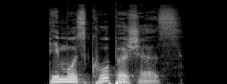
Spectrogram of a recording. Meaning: strong/mixed nominative/accusative neuter singular of demoskopisch
- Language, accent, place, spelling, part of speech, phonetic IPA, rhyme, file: German, Germany, Berlin, demoskopisches, adjective, [ˌdeːmosˈkoːpɪʃəs], -oːpɪʃəs, De-demoskopisches.ogg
